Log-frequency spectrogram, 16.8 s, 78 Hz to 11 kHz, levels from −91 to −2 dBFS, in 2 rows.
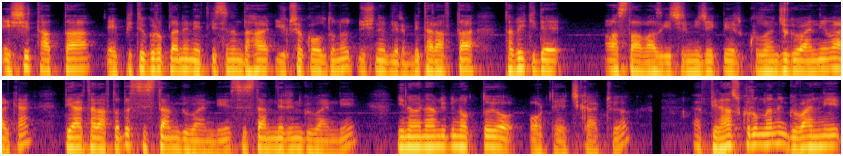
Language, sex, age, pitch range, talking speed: Turkish, male, 30-49, 110-130 Hz, 130 wpm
